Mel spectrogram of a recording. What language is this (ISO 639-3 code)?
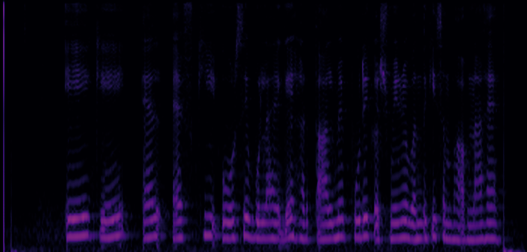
hin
